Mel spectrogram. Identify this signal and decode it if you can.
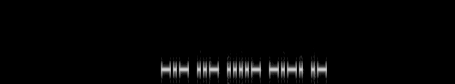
Morse code, heard as a keyed tone, about 40 wpm, 700 Hz. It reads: KU4CA
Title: USA Call Signs - 5 Characters - Repeated 3x - 40wpm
